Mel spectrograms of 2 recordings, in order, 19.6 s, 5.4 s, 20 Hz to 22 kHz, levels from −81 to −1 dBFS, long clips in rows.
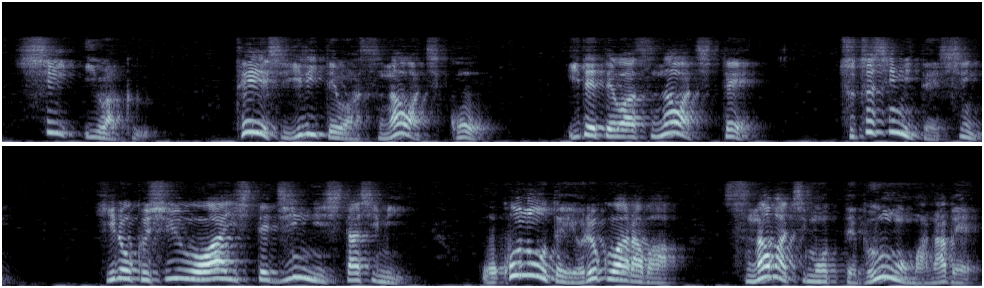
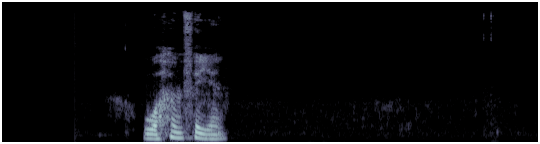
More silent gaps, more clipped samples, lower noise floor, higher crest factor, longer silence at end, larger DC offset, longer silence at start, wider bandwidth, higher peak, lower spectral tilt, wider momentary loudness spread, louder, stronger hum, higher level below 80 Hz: neither; neither; second, -57 dBFS vs -73 dBFS; second, 20 dB vs 26 dB; second, 0.05 s vs 3.1 s; first, 0.3% vs under 0.1%; second, 0 s vs 1.45 s; second, 8.2 kHz vs 16.5 kHz; first, -4 dBFS vs -8 dBFS; about the same, -5 dB/octave vs -5.5 dB/octave; first, 16 LU vs 9 LU; first, -24 LUFS vs -27 LUFS; neither; first, -64 dBFS vs -70 dBFS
